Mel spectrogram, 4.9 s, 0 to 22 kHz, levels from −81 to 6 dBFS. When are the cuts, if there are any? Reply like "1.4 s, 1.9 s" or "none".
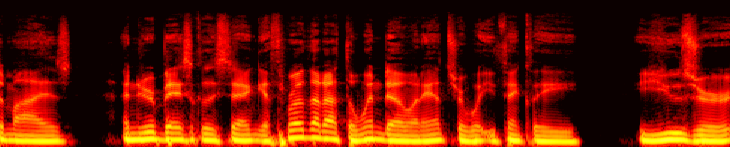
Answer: none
